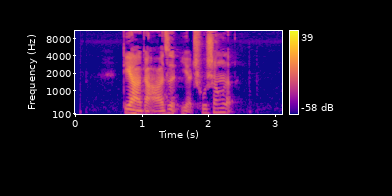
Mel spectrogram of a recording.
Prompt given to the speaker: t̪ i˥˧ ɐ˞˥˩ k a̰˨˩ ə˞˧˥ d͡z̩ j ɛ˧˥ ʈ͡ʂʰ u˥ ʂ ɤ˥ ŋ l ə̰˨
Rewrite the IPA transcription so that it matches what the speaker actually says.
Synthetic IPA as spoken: t̪ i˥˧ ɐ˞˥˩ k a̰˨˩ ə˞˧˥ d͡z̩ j ɛ˨˩ ʈ͡ʂʰ u˥ ʂ ɤ˥ ŋ l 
